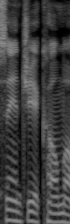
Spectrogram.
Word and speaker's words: San Giacomo: How she pronounces it. It's not. It's true. Yeah. She says San Giacomo.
